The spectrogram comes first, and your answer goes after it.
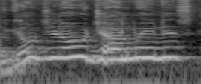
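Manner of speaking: very high-pitched incredulous voice; squeaky put-on astonishment; mock disbelief. Mock shock at not knowing Wayne.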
